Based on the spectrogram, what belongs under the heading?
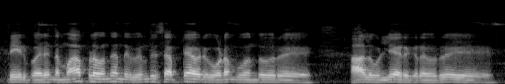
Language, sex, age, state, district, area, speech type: Tamil, male, 60+, Tamil Nadu, Thanjavur, rural, spontaneous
